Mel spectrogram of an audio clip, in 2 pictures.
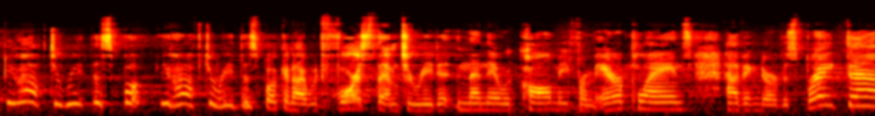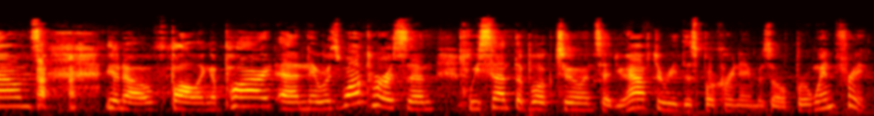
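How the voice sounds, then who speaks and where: An animated woman hosts a TV talk show, swinging her pitch widely as she gushes over her guest. Her tone is bright and emphatic. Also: poor audio. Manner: gushing, emphatic. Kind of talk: enthusiastic TV host introduction.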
